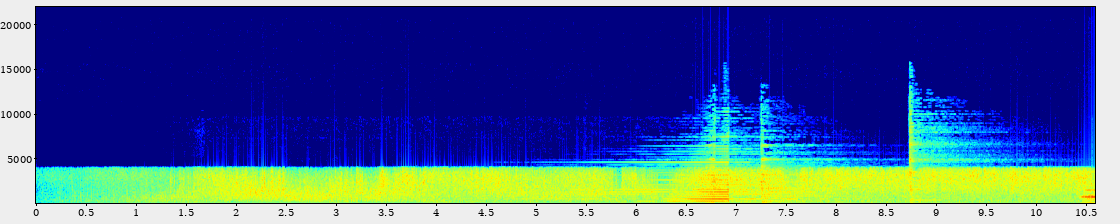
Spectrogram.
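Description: Steady rush of air noise in flight, fading in from silence over the first two seconds, with a few piano-like notes coming in about six to seven seconds in.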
